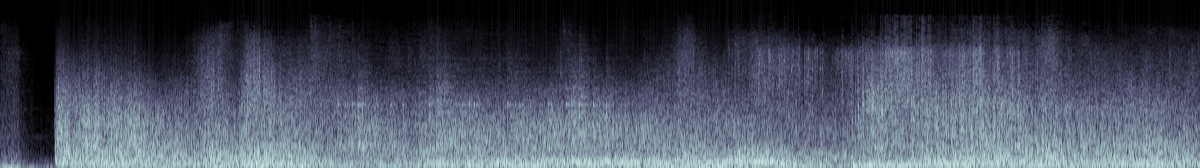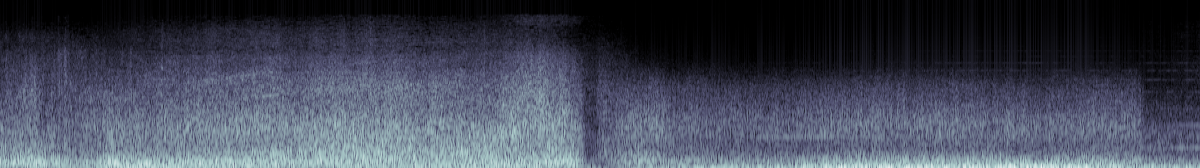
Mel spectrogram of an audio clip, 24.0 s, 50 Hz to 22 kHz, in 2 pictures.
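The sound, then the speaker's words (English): A ship's test missile launch after a countdown produces a loud, sustained roaring blast that holds for many seconds, then cuts abruptly to a deep, lower rumble. “Time to launch. 15 seconds. 14, 13, 12, 11, 10, 9, 8, 7, 1.”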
